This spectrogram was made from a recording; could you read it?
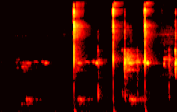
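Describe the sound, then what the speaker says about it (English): Finger snaps play back through an Avalonix WiFi nanny camera speaker, sharp thin clicks in an irregular series of about five, with faint tonal feedback ringing between them. "So I'm snapping my fingers here and it's speaking out of there"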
